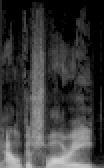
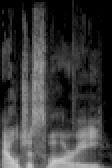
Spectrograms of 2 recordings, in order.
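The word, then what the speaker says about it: Alguersuari: Jean alysi um okay so with this one most people just say something like Hae I've heard Al Gwar Jonathan leard used to say alwari Martin brundle says said alas swari I usually say alari but my first thought was SAR this would be something like haime aljari something along those lines I don't really know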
